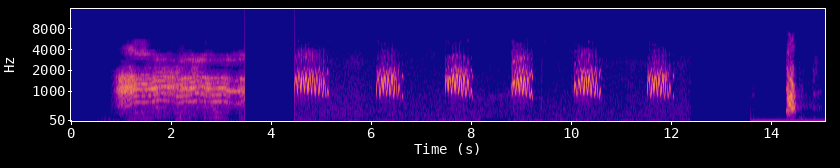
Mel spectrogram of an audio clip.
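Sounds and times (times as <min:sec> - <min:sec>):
emu calling: 0:00.8 - 0:03.5, 0:04.5 - 0:05.2, 0:06.1 - 0:06.7, 0:07.5 - 0:08.1, 0:08.8 - 0:09.3, 0:10.0 - 0:10.6, 0:11.5 - 0:12.1.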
